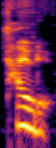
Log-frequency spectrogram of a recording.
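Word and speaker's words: 耐える: This kanji, we pronounce it Tai, but it comes from the verb taeru, Taeru, if you're writing out notes, right?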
